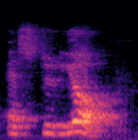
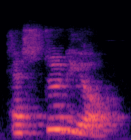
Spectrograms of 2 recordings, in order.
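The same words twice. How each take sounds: First: Estudió said es-tu-DIÓ; stress on final syllable. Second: Estudio said es-TU-dio; stress on middle syllable. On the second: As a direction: stress TU in estudio, ending unstressed. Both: Shown as a demonstration. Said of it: "can you hear the difference?".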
